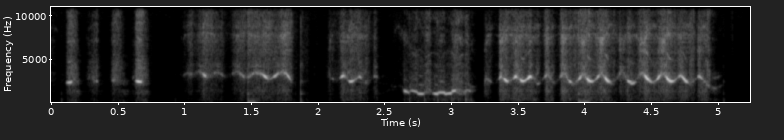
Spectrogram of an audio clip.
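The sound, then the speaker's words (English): A bird trapped and tangled in the thorns of a hedge in the countryside tweets close by in a lively series of chirps and warbling, whistled trills, several quick bursts with short pauses between them, fairly loud and with no talking. “It was the sound of a bird tweeting, but it was very close by.”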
